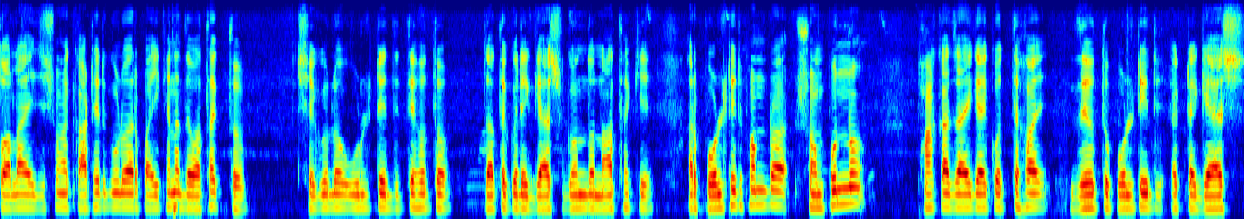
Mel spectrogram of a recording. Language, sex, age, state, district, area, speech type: Bengali, male, 30-45, West Bengal, Birbhum, urban, spontaneous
